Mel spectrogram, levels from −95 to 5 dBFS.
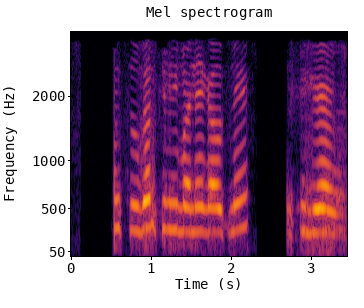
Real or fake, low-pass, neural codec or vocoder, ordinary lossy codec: fake; 3.6 kHz; codec, 44.1 kHz, 3.4 kbps, Pupu-Codec; MP3, 32 kbps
